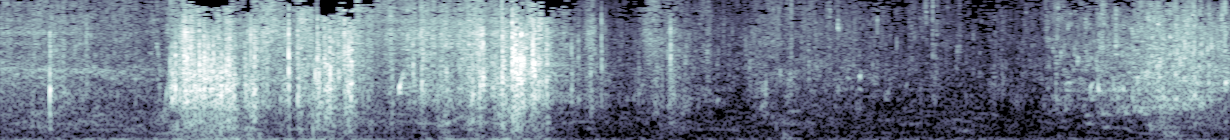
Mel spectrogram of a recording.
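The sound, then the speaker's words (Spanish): Water splashes as a young woman bathes in a house: two louder bursts of sloshing, then a softer, steady trickle that swells again at the end. “Luego la joven se da un baño desnuda en casa de Espinosa”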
